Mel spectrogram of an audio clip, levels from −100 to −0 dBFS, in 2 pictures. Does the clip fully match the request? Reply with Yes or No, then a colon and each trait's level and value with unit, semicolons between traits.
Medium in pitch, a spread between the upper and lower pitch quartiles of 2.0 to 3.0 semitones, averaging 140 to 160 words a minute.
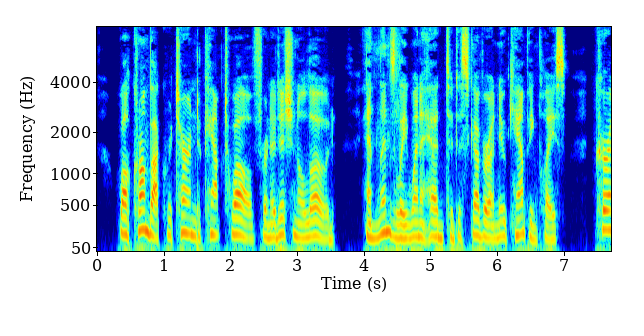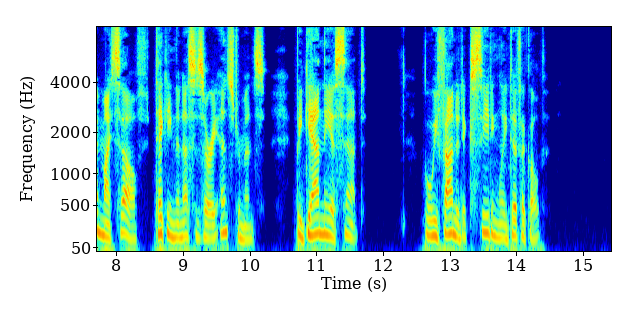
No: medium, 150 Hz; average, 4.1 semitones; average, 145 wpm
